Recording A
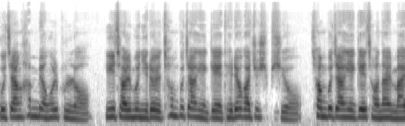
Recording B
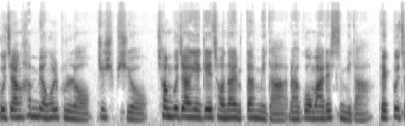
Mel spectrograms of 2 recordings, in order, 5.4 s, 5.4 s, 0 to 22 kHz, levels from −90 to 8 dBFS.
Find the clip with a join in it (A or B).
B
